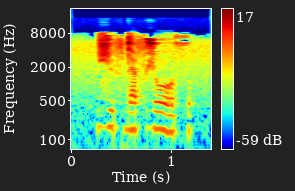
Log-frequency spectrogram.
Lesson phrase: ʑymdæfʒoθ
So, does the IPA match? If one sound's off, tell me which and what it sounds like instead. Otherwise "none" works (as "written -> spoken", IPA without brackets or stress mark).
m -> f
